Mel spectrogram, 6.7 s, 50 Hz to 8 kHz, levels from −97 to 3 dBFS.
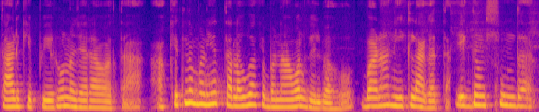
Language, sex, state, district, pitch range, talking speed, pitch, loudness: Bhojpuri, female, Uttar Pradesh, Varanasi, 195-240 Hz, 180 wpm, 215 Hz, -16 LUFS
